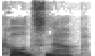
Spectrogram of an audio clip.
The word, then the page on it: cold-snap: American English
